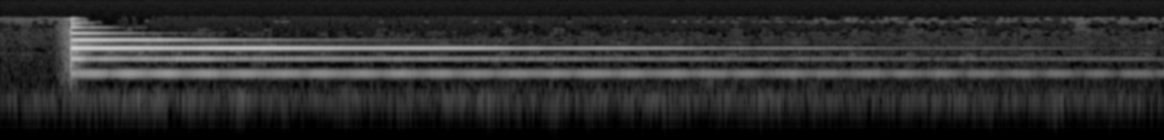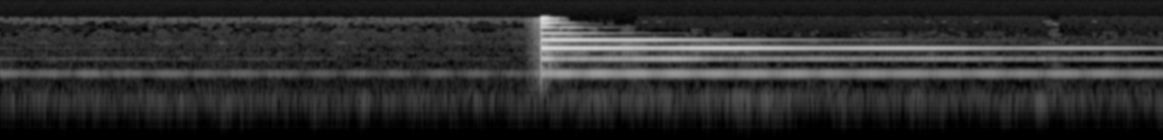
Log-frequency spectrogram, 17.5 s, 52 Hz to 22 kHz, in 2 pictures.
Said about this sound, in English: And let's begin by receiving the sound of the bell. I'll ring it 3 times.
